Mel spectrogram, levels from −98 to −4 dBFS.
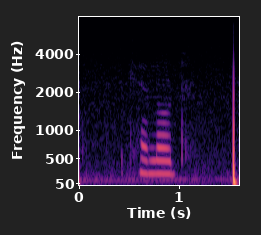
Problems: none marked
